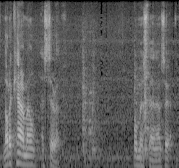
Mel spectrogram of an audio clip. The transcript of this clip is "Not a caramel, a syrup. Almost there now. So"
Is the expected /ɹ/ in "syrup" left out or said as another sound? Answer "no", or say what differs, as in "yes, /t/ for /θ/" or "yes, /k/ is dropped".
no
